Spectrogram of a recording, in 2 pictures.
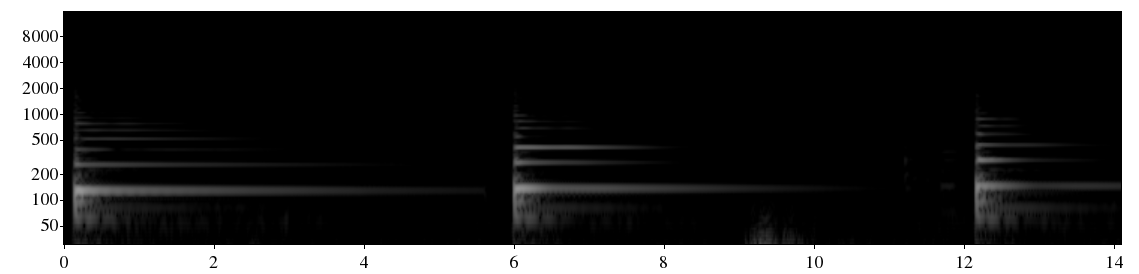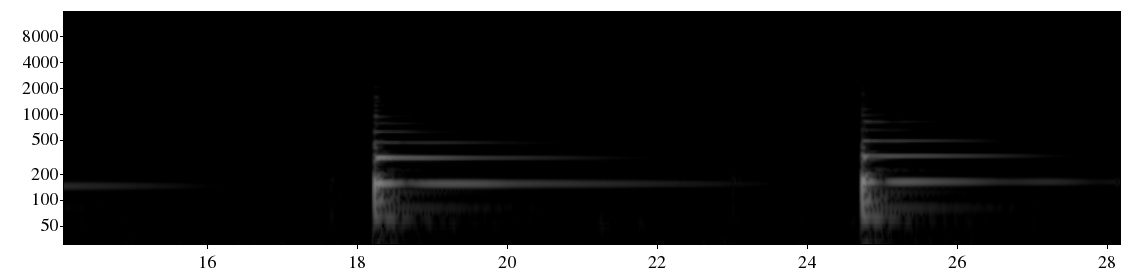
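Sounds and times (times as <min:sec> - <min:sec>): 
double bass pizzicato sul G fortissimo: 0:00.2 - 0:04.2, 0:06.1 - 0:10.0, 0:12.1 - 0:15.0, 0:18.2 - 0:22.5, 0:24.7 - 0:27.8.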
